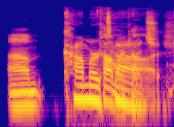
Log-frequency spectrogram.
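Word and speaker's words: Kamar-Taj: When when Wanda and Strange are consulting before the big battle at the Kosmetosh. Did I say that right? Kosmetosh? I always forget. – Kamertage. – Kamertage, thank you.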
